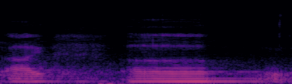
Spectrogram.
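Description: A man's voice: a short spoken word, then about a second in a held, even-pitched hesitation sound ("eee") lasting about half a second as he searches for the next words.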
